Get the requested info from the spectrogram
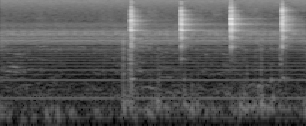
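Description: Steady electrical hum from the idle stage amplifiers, then four sharp, evenly spaced clicks about two-thirds of a second apart in the second half: drumsticks clicked together, counting the band in to the next song.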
